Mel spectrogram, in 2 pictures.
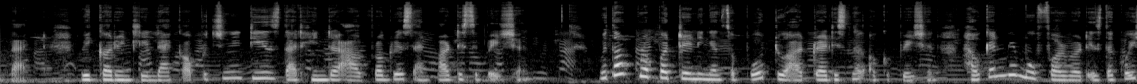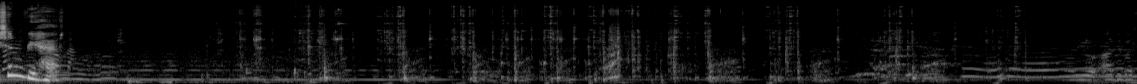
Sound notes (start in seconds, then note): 16.1 loud, squeaky pumping sounds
